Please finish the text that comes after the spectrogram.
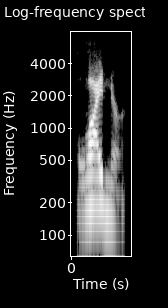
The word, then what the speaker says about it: Bleidner: going to say your name correctly andrew james bleidner awesome actor good dude and uh real quick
